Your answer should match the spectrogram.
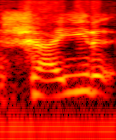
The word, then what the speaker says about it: Yair: Jair, ¿cómo estás? Jorge Pamela, te saludamos. Hola, Jorge Pamela. Yair es como se pronunció mi nombre. Es medio complejo, pero pero se pronuncia así.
